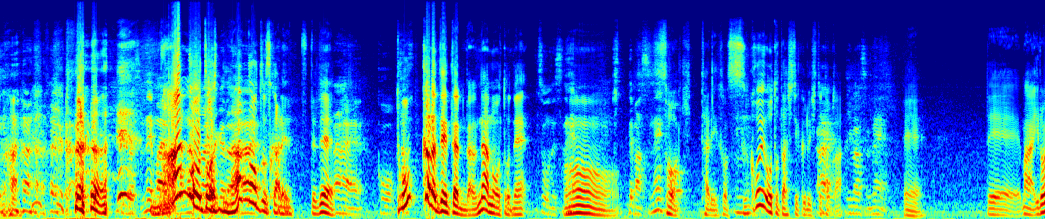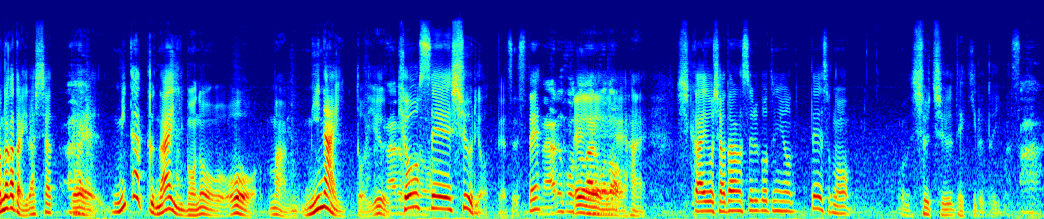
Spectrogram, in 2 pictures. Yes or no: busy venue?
yes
